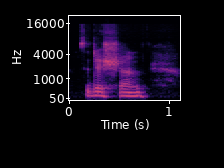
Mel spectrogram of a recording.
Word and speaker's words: sedition: We almost have no vowel there. We tend to go right from the sh to the n, shun, sedition, because it's short and unstressed.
